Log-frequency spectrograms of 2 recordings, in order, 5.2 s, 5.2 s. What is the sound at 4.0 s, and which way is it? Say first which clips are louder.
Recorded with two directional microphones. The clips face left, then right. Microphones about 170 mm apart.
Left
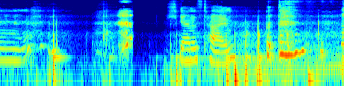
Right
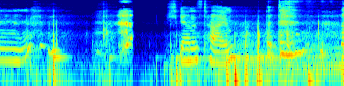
Speech: left 9 dB; 60° left (ahead or behind).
